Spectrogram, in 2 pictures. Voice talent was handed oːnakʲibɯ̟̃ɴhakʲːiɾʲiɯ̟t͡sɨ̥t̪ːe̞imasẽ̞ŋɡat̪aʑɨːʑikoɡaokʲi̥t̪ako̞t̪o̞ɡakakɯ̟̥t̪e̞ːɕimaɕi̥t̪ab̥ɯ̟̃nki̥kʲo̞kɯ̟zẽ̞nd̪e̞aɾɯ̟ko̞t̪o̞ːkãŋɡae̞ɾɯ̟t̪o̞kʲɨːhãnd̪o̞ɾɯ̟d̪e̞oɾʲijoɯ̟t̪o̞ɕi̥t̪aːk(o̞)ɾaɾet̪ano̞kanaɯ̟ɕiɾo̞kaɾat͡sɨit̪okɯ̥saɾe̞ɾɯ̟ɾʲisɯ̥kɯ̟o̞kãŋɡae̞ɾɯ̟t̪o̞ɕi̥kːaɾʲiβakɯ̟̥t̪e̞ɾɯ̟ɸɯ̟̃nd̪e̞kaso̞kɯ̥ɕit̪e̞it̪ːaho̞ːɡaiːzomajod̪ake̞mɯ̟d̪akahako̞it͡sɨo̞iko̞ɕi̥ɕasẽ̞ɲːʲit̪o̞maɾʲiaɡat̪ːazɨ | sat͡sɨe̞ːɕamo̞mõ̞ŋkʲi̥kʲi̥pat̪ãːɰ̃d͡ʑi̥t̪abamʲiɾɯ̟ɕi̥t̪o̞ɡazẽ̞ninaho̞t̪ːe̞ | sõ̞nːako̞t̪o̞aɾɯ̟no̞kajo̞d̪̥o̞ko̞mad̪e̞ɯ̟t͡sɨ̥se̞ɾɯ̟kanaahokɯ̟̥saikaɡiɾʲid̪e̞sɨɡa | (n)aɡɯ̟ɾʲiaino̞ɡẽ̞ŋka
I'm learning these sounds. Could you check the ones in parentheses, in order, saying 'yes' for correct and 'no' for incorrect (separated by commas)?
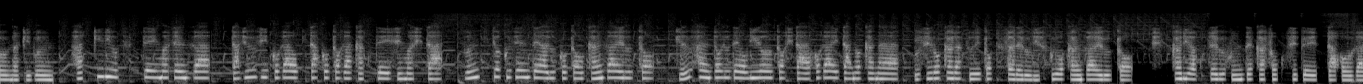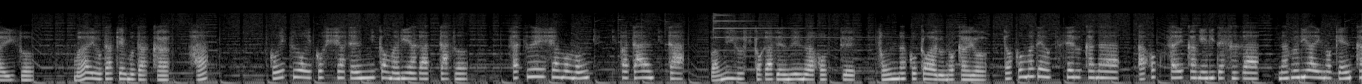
yes, yes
